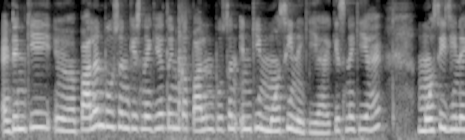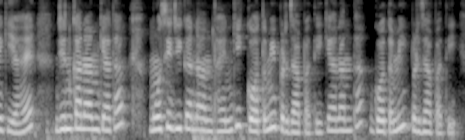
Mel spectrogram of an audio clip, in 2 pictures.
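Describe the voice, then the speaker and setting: Mellow-voiced woman teaching an exam lesson. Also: high voice, moderate pace. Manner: asks quiz questions and repeats the answers.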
